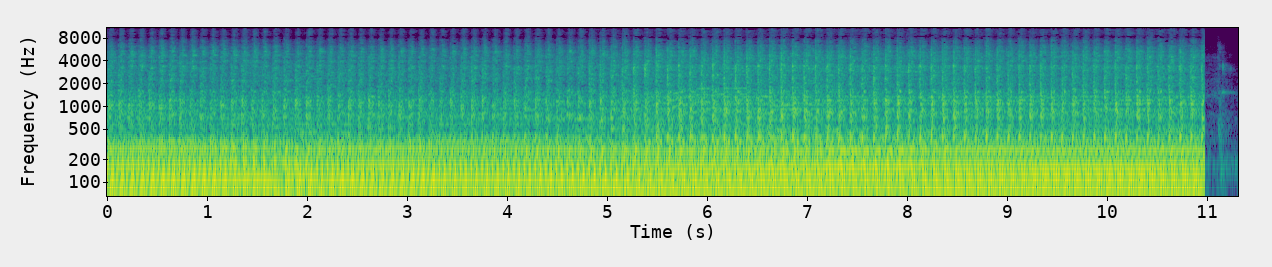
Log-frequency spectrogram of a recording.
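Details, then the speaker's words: Honda Goldwing GL1200 flat-four after cylinder gasket oil leak repair and reassembly: lumpy, uneven idle with a loping beat and missing pulses; only two of four cylinders firing because a spark plug lead was disconnected. "So when I got the whole bike together, this is what it sounds like. It does eventually start. It doesn't sound great."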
